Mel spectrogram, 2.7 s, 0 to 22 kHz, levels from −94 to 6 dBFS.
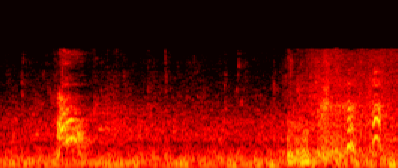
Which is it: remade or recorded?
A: recorded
